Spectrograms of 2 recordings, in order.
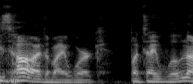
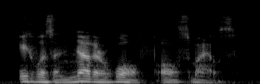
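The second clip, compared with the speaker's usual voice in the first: ordinary delivery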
